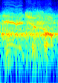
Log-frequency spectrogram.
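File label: Russian speech, Ka-50 Wingman; DCS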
